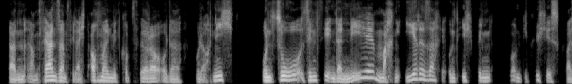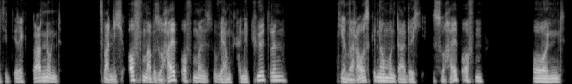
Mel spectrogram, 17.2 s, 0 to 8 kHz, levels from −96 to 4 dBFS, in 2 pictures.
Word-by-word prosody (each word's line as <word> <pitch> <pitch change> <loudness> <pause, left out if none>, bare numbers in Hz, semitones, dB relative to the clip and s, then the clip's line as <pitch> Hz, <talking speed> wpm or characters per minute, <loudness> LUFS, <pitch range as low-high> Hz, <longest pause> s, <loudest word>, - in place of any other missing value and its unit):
dann 90 0 +1
am 75 - -6
Fernseher 140 -2 +6
am 105 - -2
vielleicht 95 - -7
auch 125 - +4
mal 125 -2 +2
mit 110 -5 -1
Kopfhörer 105 -1 -1
oder 90 -2 -4 0.2
oder - - -6
auch - - -11
nicht 145 +2 +2 0.4
und 125 -1 +4
so 150 +2 +5
sind 140 -1 +1
sie 145 - +1
in 100 - +1
der 105 - +4
Nähe, 230 - +3
machen 115 - 0
ihre 175 +6 +2
Sache 150 -4 -4
und 110 0 -3
ich 125 0 -3
bin 120 -2 -2 0.3
und 115 -3 -8
die 100 - -17
Küche 145 0 -8
ist 105 - -5
quasi 95 +1 -7
direkt 100 +1 -6
dran 120 +4 +3
und 100 -6 -1 0.6
zwar 95 - +1
nicht 85 +1 -4
offen, 145 -3 +3
aber 95 -2 0
so 80 -2 -3
halb 150 - +6
offen 125 -2 -2
also, 100 +1 -4
wir 90 - -1
haben 90 +1 -2
keine 95 -1 -3
Tür 145 +1 +1
drin. 135 -1 -2 0.8
Die - - -1
haben 85 -2 0
wir - - +1
rausgenommen 125 -1 +2
und 100 - -2
dadurch 90 0 -3
ist - - -36
es - - -5
so - - -4
halb - - 0
offen 120 -1 -3 0.8
und 100 -2 +3
115 Hz, 205 wpm, -24 LUFS, 95-135 Hz, 0.8 s, Fernseher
